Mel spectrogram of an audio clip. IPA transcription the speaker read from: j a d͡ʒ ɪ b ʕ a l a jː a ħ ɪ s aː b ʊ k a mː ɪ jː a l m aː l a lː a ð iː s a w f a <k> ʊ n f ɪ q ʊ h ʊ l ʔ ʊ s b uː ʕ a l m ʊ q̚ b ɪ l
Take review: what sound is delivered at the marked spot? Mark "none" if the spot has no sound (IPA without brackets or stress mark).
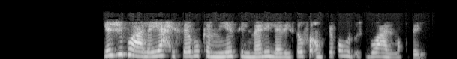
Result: ʔ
